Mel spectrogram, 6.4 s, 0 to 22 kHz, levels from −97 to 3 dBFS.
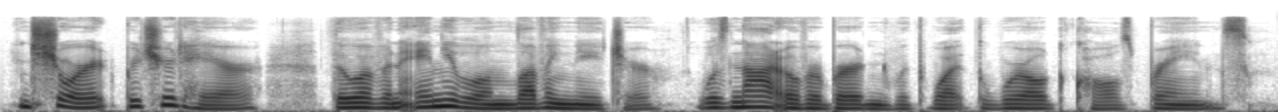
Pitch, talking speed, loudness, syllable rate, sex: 155 Hz, 195 wpm, -17 LUFS, 5.4 syllables/s, female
